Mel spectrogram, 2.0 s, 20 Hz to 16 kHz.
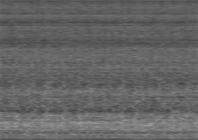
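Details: Mercedes 190SL Solex carbs rebuilt elsewhere, run on a test mule engine: low idle drone with an uneven, wavering beat. Idle mixture screws give little adjustment, and screwing one fully in fails to kill the engine, so the idle stays rough.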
